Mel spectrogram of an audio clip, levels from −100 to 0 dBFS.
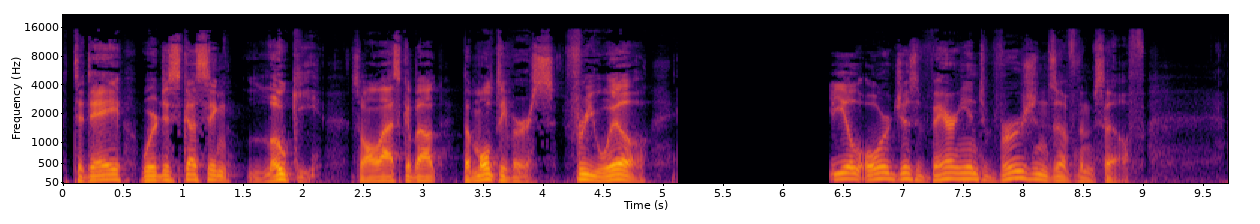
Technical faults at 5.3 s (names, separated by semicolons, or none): stream reconnect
